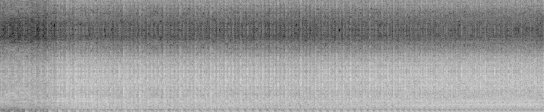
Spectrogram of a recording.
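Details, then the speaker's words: Engine run on its own power with one cylinder head removed, after a damage check following oil in that cylinder: rough, lopey low chugging, one cylinder firing while the open side puffs. No damage found. "I'm getting ready to fire this engine up on one cylinder with the head off this side and everything seems to be operating pretty good"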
